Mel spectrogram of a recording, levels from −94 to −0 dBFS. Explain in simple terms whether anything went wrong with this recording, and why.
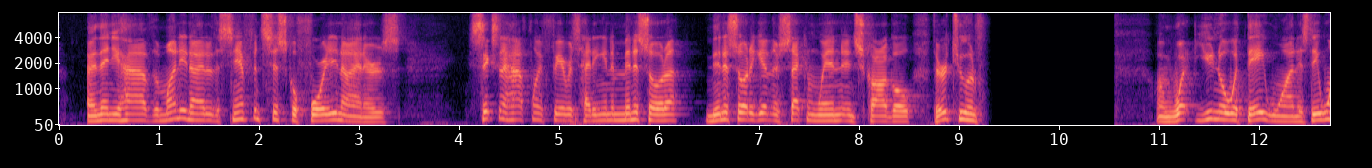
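Something did go wrong, once. From 9.22 s to 10.57 s the speech cuts out. The last sound trails off into a brief fading buzz, then about 1.2 seconds of near silence. When the voice returns, about 1.3 seconds of speech is simply gone. That is most likely a long network dropout: the call stopped receiving audio and could only stretch the final sound briefly. A short packet-loss glitch would be a quick blip, not a lasting gap.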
